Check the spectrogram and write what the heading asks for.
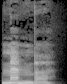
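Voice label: "member", British English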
